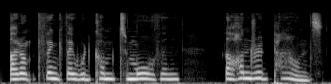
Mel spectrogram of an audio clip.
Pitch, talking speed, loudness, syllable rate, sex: 245 Hz, 215 wpm, -15 LUFS, 5.0 syllables/s, female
